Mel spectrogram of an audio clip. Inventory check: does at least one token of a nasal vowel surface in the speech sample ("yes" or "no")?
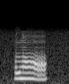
yes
